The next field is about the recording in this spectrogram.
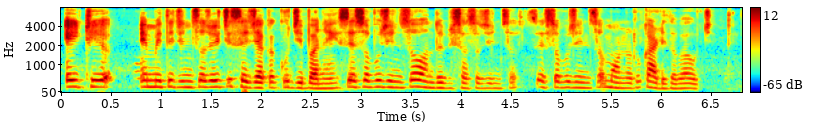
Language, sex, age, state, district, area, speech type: Odia, female, 18-30, Odisha, Balasore, rural, spontaneous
